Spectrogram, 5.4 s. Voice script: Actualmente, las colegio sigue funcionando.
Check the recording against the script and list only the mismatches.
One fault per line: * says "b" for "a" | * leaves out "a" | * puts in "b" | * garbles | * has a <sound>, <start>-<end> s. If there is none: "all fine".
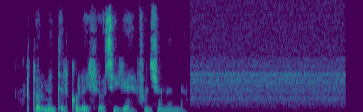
* says "el" for "las"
